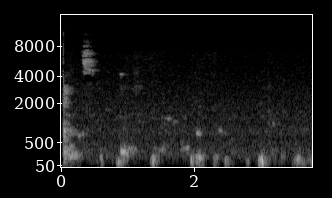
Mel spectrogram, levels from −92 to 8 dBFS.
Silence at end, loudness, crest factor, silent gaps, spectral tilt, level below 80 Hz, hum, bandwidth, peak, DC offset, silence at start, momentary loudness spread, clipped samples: 0 s; -40 LUFS; 22 dB; none; -4.5 dB/octave; -58 dBFS; none; 9.4 kHz; -18 dBFS; under 0.1%; 0 s; 17 LU; under 0.1%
